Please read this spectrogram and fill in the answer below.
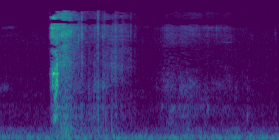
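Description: A knife spine struck once down a ferro rod over dry grass tinder, a short sharp scrape about half a second in.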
